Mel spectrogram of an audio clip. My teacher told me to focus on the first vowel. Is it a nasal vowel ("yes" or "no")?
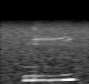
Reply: no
